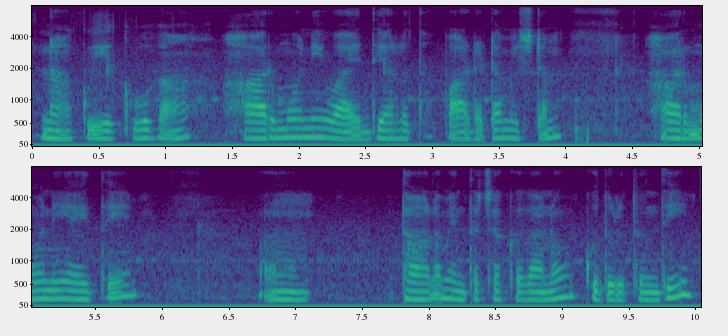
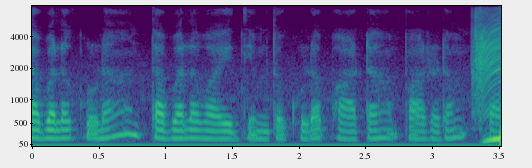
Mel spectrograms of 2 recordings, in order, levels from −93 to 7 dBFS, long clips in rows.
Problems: background sounds at intervals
